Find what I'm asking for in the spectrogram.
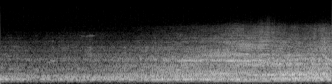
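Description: Pro Stock race cars roar around Stafford Speedway during a 1992 feature race, a loud, dense engine drone that swells steadily as the pack closes in tight heading into a turn.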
